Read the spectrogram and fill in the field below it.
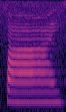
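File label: "faai3", Cantonese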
